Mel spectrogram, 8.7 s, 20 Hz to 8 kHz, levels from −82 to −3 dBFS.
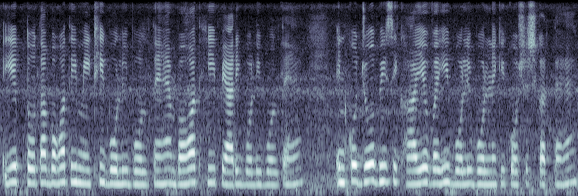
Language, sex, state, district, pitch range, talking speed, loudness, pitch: Hindi, female, Odisha, Khordha, 200-230 Hz, 175 wpm, -14 LUFS, 215 Hz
